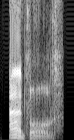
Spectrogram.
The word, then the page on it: addled: British English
